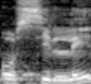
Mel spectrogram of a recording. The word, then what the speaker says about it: osciller: Parce que nous tendons dire filles. Mais prononciation, c'est osciller, distiller, capillaire, comme dans tranquille.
